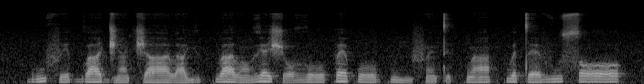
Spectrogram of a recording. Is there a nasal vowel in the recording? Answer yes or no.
yes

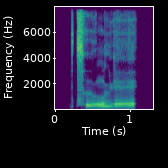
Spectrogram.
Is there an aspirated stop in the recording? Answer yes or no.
yes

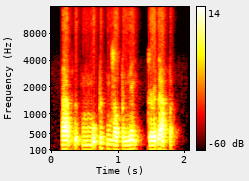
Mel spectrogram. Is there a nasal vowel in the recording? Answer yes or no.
yes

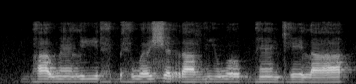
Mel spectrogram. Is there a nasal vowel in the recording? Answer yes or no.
yes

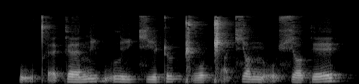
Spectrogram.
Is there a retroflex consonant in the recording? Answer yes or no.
yes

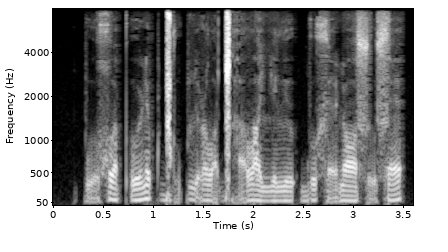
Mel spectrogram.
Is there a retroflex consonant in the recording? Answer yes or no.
yes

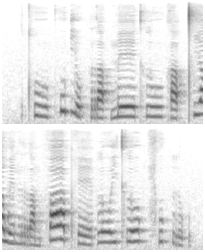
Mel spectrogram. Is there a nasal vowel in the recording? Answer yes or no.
no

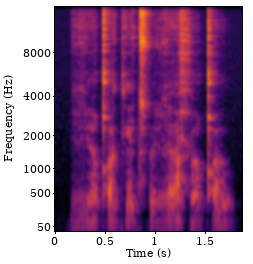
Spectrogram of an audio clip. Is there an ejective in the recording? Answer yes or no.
yes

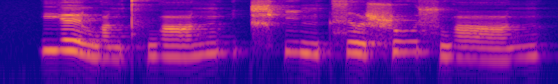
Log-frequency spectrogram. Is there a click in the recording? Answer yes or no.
no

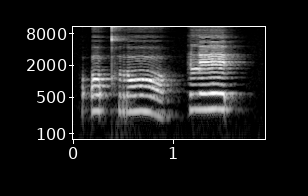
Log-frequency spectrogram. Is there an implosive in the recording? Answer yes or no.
no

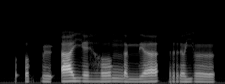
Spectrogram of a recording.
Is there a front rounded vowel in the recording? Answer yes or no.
no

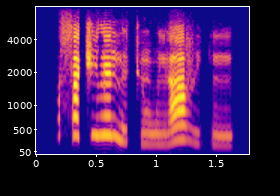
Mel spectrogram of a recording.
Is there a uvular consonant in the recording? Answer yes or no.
no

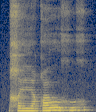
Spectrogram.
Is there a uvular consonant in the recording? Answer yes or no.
yes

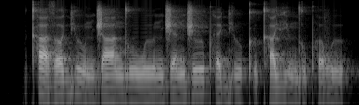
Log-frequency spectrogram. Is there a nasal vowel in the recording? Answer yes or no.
no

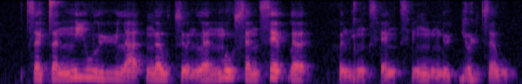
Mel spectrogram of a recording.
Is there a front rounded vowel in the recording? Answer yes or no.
yes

